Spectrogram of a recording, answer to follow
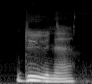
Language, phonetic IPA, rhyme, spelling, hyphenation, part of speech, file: Hungarian, [ˈdyːnɛ], -nɛ, dűne, dű‧ne, noun, Hu-dűne.ogg
- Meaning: dune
